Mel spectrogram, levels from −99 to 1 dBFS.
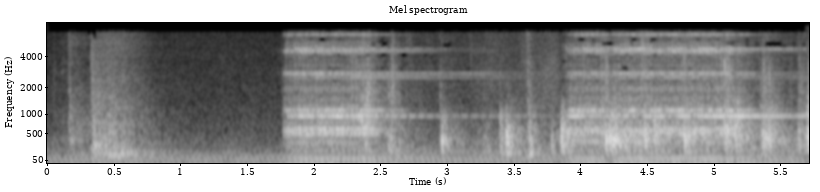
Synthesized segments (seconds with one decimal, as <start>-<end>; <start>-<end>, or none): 0.0-5.7

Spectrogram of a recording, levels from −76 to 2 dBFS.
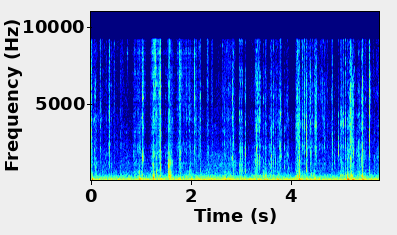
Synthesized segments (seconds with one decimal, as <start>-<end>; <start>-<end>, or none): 0.7-2.1

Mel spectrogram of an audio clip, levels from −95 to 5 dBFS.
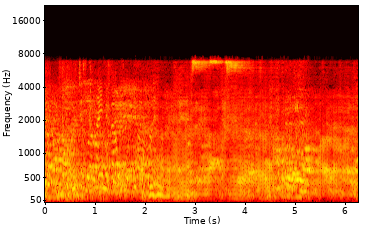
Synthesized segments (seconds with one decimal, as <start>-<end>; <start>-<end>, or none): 2.2-4.8; 5.3-6.3

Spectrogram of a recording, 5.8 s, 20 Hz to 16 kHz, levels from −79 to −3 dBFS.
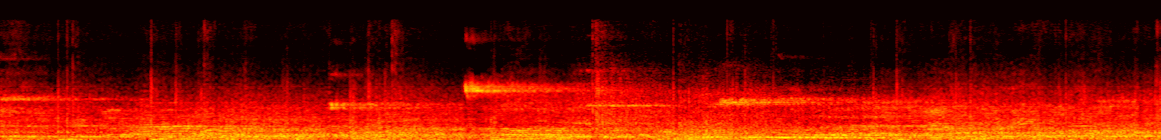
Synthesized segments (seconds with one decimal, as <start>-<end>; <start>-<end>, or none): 0.0-2.9; 4.4-5.8

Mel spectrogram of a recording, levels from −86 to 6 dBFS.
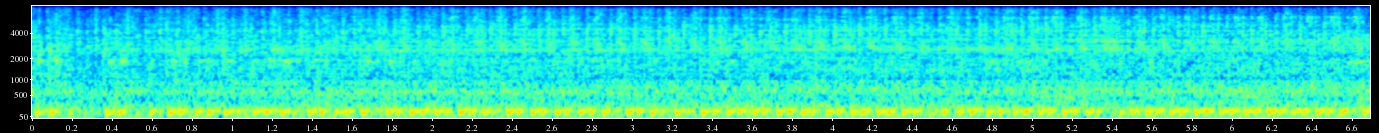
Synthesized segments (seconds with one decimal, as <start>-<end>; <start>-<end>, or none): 0.0-5.4

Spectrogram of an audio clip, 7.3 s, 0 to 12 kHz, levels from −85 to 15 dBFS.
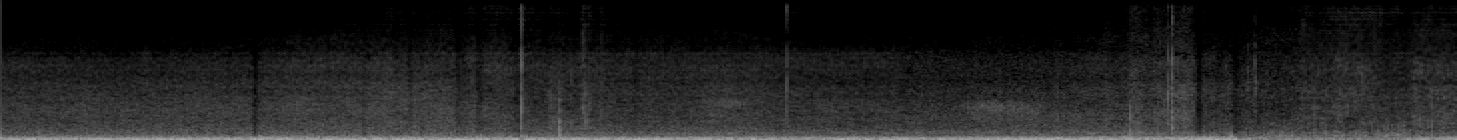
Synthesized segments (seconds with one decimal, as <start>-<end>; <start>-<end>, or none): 0.0-4.5; 6.5-7.3

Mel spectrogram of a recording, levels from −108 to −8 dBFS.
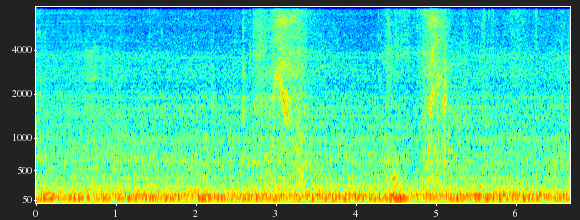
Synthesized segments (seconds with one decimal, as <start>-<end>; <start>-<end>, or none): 0.0-1.1

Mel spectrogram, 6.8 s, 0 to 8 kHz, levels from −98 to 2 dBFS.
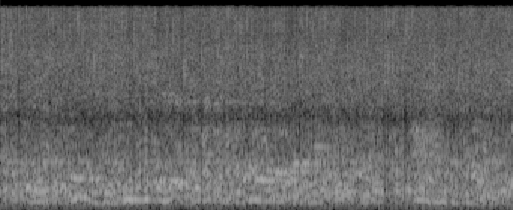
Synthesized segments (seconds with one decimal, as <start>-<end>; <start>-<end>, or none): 3.2-4.1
